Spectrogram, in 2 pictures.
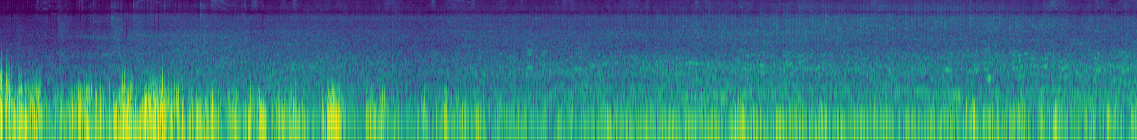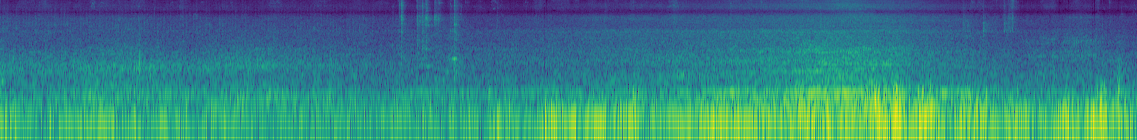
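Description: Town street ambience: road traffic going by, with indistinct voices of passers-by. A fluctuating low rumble is strongest in the first couple of seconds and builds again near the end.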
